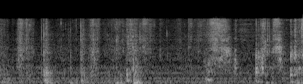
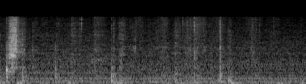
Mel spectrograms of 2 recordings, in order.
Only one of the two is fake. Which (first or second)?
second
